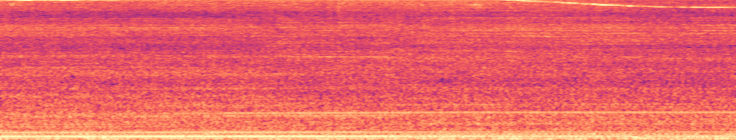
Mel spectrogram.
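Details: Loud steady low moan from the front of the engine compartment at low rpm and light throttle, no knocks; idler pulley, belt tensioner and belt already replaced; also loud fan at startup, occasional power loss; owner suspects fan clutch.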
